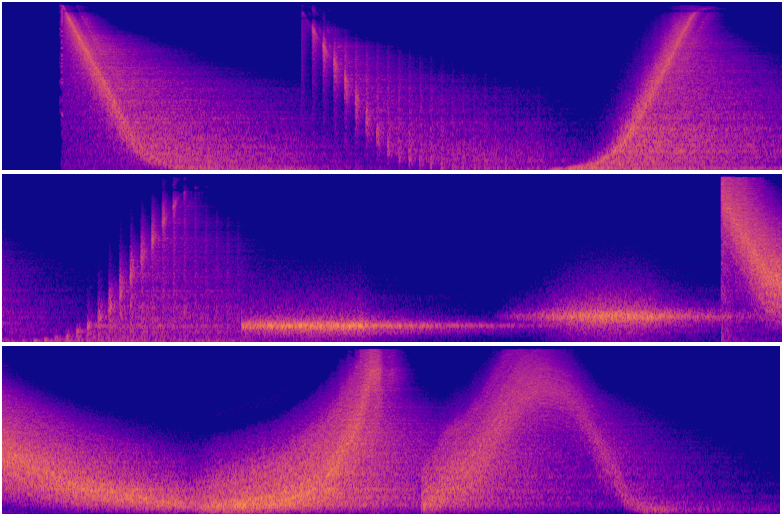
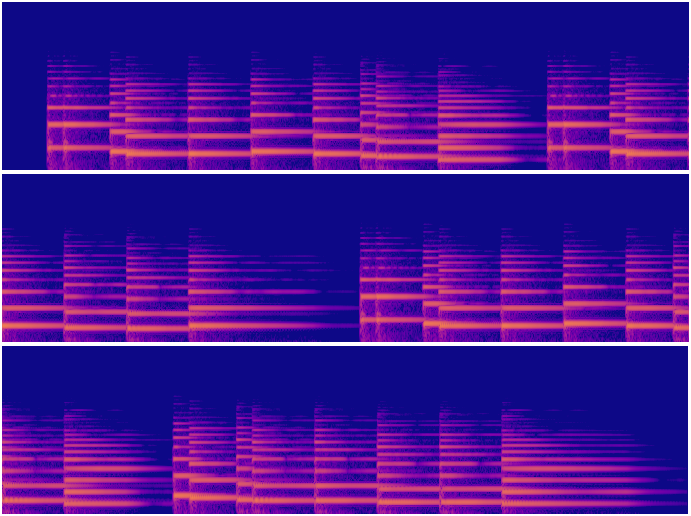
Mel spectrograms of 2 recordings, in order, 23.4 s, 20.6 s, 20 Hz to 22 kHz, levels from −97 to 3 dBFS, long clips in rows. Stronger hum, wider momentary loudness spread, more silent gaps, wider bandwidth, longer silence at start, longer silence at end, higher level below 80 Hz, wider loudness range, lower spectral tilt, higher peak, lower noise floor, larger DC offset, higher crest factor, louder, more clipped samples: neither; first, 23 LU vs 10 LU; neither; first, over 20 kHz vs 5.6 kHz; first, 0.6 s vs 0.45 s; first, 1 s vs 0.5 s; first, -58 dBFS vs -76 dBFS; first, 16 LU vs 3 LU; about the same, -2 dB/octave vs -2 dB/octave; first, -14 dBFS vs -24 dBFS; about the same, -70 dBFS vs -71 dBFS; neither; first, 22 dB vs 16 dB; first, -32 LUFS vs -38 LUFS; neither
